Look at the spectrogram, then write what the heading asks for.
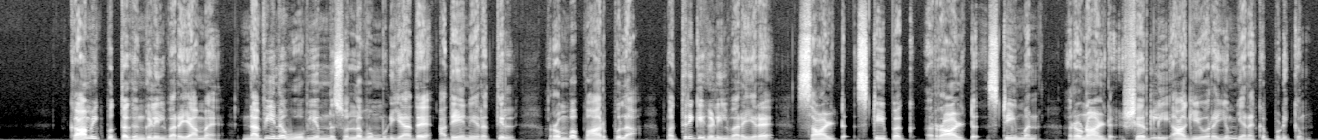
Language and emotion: Tamil, neutral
